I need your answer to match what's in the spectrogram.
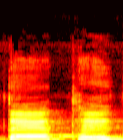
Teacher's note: जीभ कहाँ टच हो रही है, दांतों पे टच हो रही है। अगर दांतों पे टच हो रही है ना, तो जब भी जीभ दांतों पे टच होती है वो कौन से व्यंजन होते हैं, दंत्य व्यंजन होते हैं।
